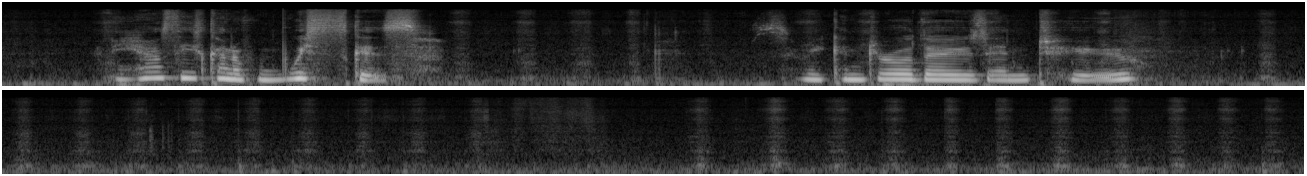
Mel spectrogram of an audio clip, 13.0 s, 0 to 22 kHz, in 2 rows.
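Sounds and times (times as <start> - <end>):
pencil scratching on paper: 0.5 - 1.2, 2.0 - 3.3, 5.4 - 9.2, 9.9 - 13.0.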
